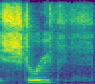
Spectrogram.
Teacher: we say struth with the th at the end um and it's not with the f sound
